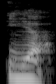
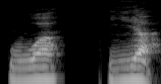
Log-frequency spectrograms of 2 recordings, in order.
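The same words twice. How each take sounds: First: A brief glottal catch comes before the sound. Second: The sound starts smoothly with no catch. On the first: "The glottalized resonants" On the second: "the plain resonants"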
